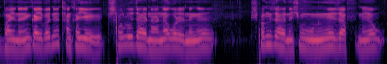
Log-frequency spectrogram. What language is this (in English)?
Bodo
